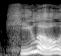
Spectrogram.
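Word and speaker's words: Ilo: It's spelled H-I-L-O. A place called Hilo in Hawaii sounds familiar, but no, this is actually about a town that's spelled Y-L-O, still pronounced Hilo, and it is a port town in Peru.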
